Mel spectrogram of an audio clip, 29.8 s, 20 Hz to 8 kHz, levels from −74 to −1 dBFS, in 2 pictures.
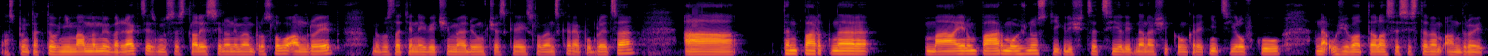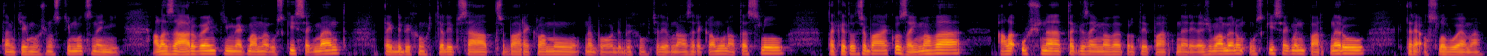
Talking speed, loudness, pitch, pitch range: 185 wpm, -25 LUFS, 100 Hz, 95-110 Hz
